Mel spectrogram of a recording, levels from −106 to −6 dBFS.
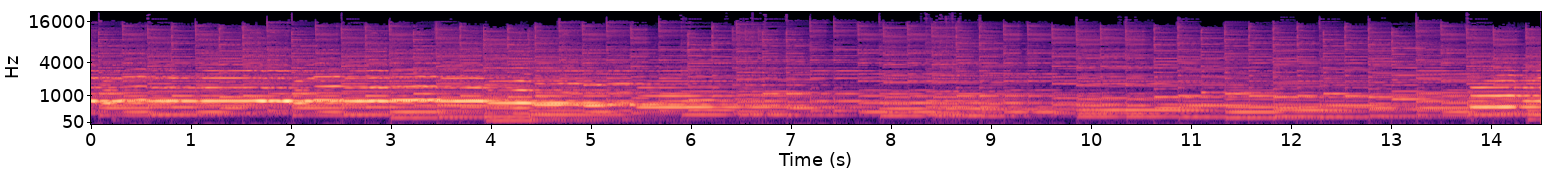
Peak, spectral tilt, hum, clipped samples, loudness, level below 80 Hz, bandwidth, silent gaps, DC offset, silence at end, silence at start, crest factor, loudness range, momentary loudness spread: -8 dBFS; -2.5 dB/octave; none; under 0.1%; -24 LUFS; -74 dBFS; 17 kHz; none; under 0.1%; 0 s; 0 s; 18 dB; 15 LU; 15 LU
